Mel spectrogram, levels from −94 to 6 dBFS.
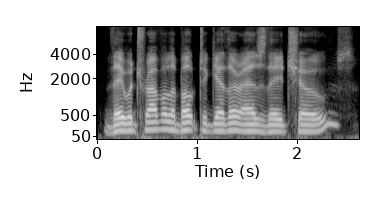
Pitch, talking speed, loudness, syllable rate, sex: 155 Hz, 185 wpm, -16 LUFS, 5.2 syllables/s, male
